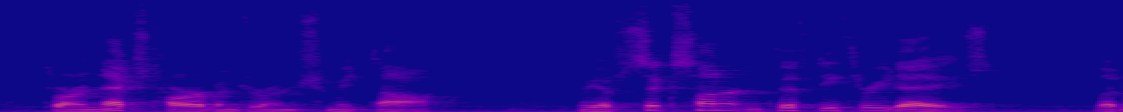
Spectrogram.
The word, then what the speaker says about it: Shemitah: Shemitah.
